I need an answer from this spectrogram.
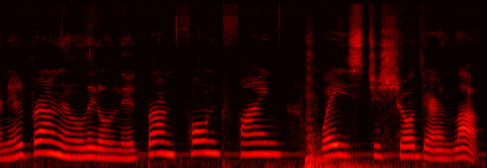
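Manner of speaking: ordinary delivery, nothing marked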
